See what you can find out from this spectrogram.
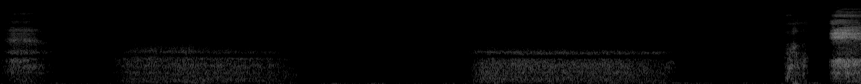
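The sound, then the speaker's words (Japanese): Breath blown softly into the listener's ear, two long, gentle, airy puffs of a couple of seconds each, separated by near-silence, with brief soft breathy sounds at the very start and end. “お耳をふうってされただけで、びくつきすぎでしょ。”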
